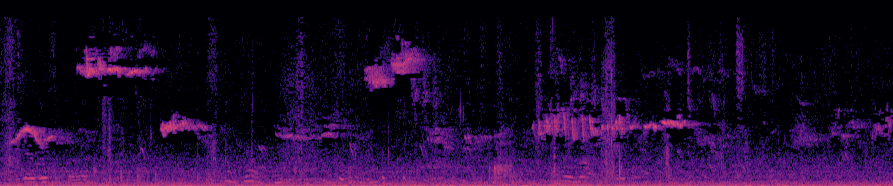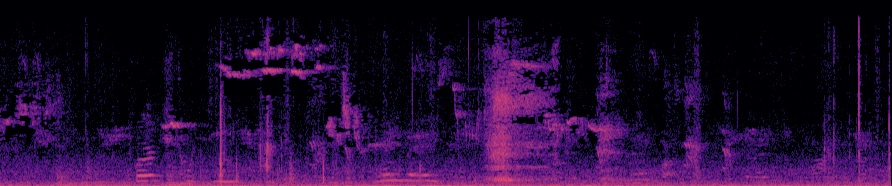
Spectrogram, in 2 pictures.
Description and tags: SonicSnaps HD Jordan BirdSong
This is a sonic snap of some birdsog recorded by Jordan at Humphry Davy School Penzance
